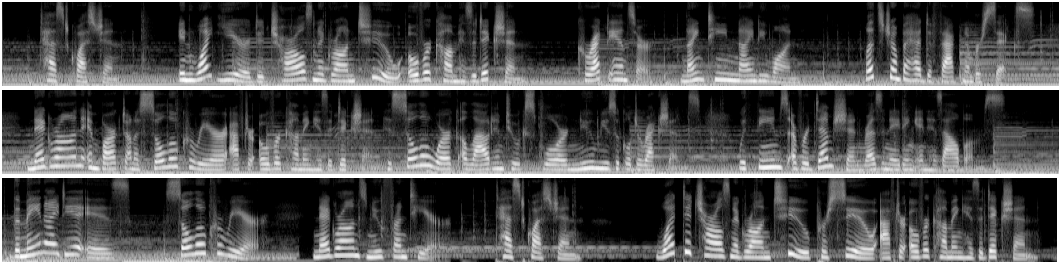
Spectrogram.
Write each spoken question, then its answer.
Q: What did Charles Negron II pursue after overcoming his addiction?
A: Correct answer, a solo career.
